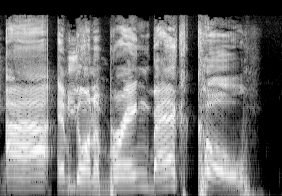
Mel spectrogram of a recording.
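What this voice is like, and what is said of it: Redneck accent impression. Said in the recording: “A redneck accent? ... He don't sound nothing like that.”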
